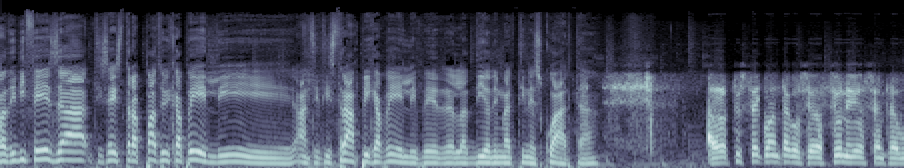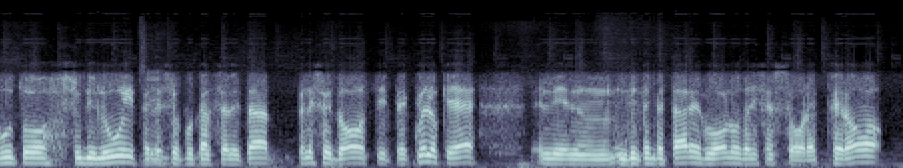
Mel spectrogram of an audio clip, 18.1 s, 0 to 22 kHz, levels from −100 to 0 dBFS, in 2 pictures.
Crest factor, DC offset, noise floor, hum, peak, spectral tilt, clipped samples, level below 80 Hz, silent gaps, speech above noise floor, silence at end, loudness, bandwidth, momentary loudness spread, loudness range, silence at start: 18 dB; under 0.1%; -45 dBFS; none; 0 dBFS; -6.5 dB/octave; under 0.1%; -42 dBFS; none; 25 dB; 0.25 s; -20 LUFS; 16 kHz; 8 LU; 3 LU; 0 s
